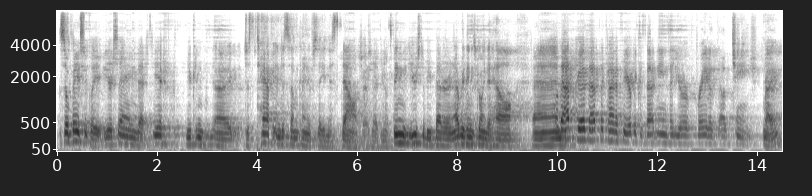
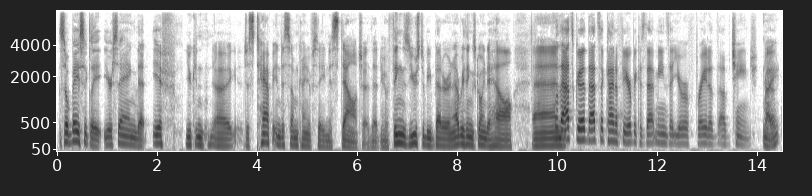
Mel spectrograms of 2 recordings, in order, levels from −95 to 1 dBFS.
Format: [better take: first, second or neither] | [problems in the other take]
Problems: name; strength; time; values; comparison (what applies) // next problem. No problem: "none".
second | noise reduction (neural separator model SepFormer DNS4)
